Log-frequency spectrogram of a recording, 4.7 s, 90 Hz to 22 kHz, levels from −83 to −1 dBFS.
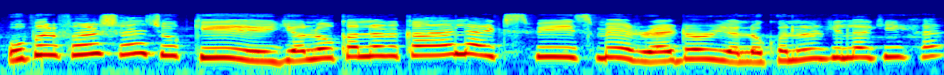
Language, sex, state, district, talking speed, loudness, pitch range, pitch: Hindi, female, Himachal Pradesh, Shimla, 240 wpm, -12 LUFS, 295-380 Hz, 340 Hz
